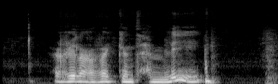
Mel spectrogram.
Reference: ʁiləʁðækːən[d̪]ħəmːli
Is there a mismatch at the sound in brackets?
yes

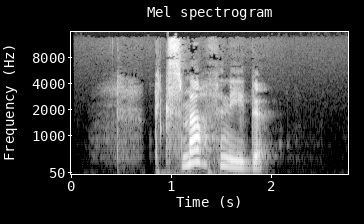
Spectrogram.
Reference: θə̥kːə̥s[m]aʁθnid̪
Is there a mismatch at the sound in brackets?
no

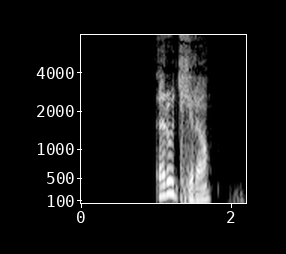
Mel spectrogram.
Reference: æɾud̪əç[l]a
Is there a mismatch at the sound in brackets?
yes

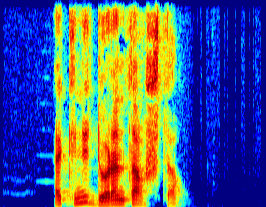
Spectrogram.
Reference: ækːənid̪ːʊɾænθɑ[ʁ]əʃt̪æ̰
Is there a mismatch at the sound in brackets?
no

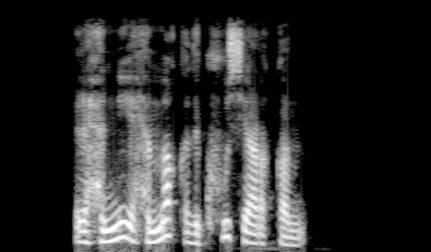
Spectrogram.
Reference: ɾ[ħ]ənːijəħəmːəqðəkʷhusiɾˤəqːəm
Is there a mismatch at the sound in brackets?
no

